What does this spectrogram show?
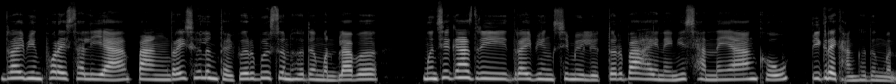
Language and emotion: Bodo, disgusted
